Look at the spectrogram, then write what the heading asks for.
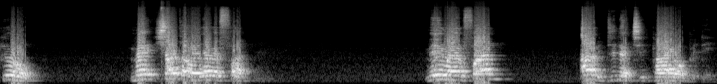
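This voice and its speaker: A man with a Ghanaian English accent giving heated political commentary, often shouting and slipping between English and Twi. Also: high voice, unhurried, long pauses, echoey room, recorded from a distance, low-quality recording.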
